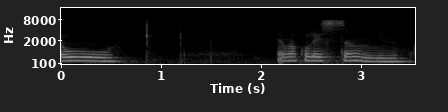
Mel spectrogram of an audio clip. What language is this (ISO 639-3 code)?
por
